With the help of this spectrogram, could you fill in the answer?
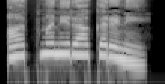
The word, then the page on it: ಆತ್ಮನಿರಾಕರಣ: Kannada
